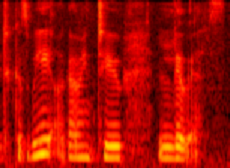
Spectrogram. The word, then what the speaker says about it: Lewes: we are going to louis everyone keeps telling me it's pronounced lewis i'll put it up here in case i'm wrong but that's the pronunciation we're going with because i've said lose and people keep correcting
